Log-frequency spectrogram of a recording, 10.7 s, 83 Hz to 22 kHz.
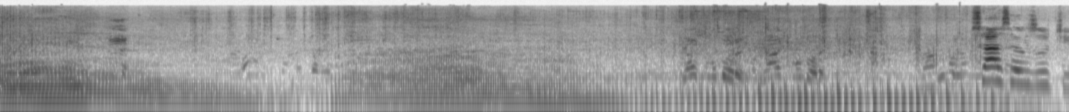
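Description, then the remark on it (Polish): A mini speedway motorcycle with a 125 cc MRF engine revs loudly up and down, its pitch sweeping high then dropping, with voices joining over the droning engine near the end. “Tak, to jest rama, mini motorek żużlowy.”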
